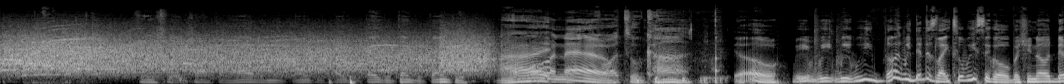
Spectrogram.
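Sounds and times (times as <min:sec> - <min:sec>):
clapping applause in studio: 0:00.0 - 0:05.1
speech: 0:01.7 - 0:10.6.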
